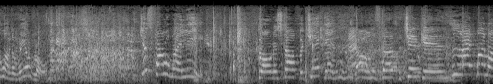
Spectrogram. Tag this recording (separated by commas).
Speech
